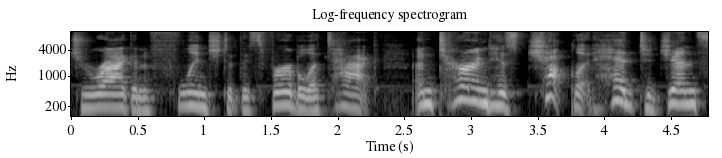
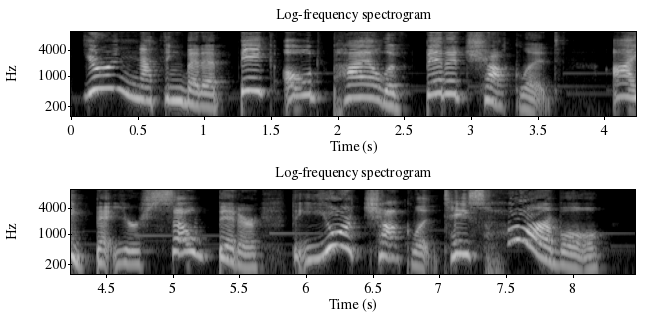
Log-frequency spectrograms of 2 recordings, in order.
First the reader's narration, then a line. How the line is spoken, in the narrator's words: Jumping up to his feet, he shouted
